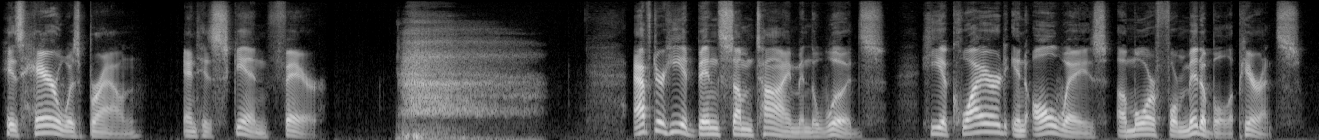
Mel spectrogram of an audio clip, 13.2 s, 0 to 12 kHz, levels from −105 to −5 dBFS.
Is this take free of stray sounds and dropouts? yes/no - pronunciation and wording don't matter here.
no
